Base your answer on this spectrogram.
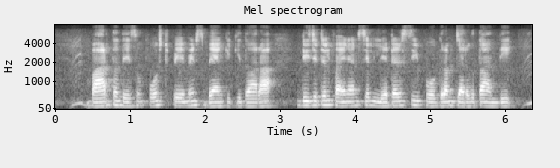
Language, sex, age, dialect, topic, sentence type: Telugu, male, 56-60, Southern, banking, statement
